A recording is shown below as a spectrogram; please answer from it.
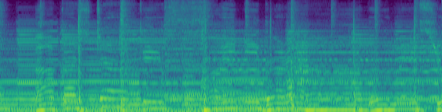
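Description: A rock band playing live: a guitar lead line with bending notes over bass guitar and a drum kit with regular cymbal and drum hits.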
